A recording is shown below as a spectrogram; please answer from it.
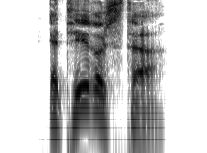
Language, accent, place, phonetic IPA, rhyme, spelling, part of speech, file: German, Germany, Berlin, [ɛˈteːʁɪʃstɐ], -eːʁɪʃstɐ, ätherischster, adjective, De-ätherischster.ogg
- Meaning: inflection of ätherisch: 1. strong/mixed nominative masculine singular superlative degree 2. strong genitive/dative feminine singular superlative degree 3. strong genitive plural superlative degree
